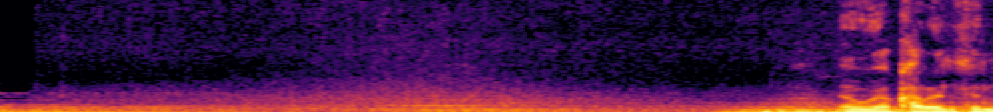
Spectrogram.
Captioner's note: vehicles cruising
